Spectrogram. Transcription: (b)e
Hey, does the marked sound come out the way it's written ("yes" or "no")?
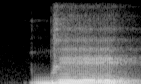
yes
